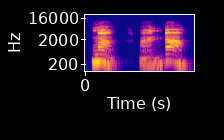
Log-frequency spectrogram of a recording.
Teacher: Nun yang berbaris juga mempunyai sifat unah. Sifat gunah yang angkas sikit sangat.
